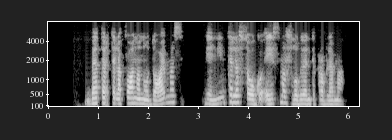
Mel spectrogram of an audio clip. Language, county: Lithuanian, Panevėžys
